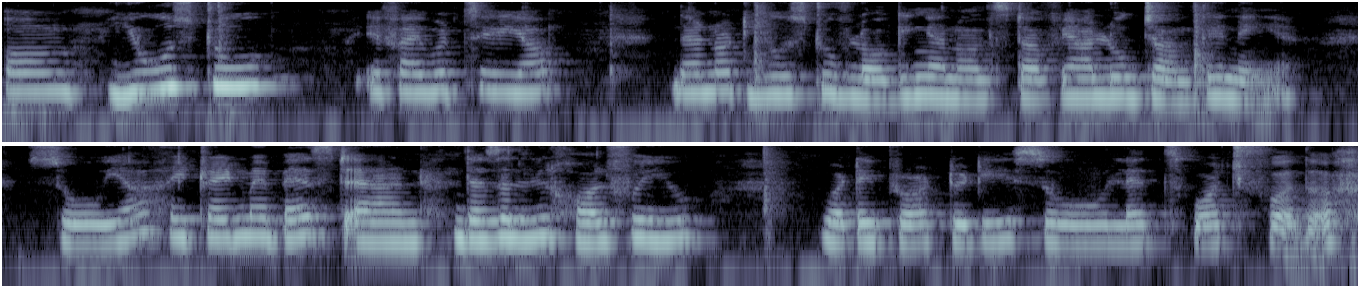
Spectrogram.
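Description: The voice has a dark, mellow tone and ordinary pitch variation. It moves at a moderate pace with long, frequent pauses. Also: woman, high pitch for a woman. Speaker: vlogger. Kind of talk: casual vlog chat. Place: home room. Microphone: phone near.

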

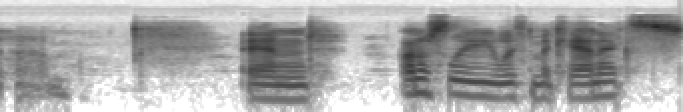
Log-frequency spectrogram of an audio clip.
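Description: A soft-spoken woman with a bright, sharp tone. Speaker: webcomic artist streaming while drawing. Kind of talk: casual live stream chat answering comments. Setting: live video stream. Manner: soft-spoken, talking quietly; hesitant, many fillers.

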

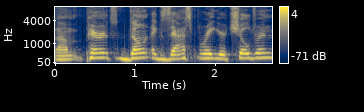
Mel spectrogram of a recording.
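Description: At a fairly slow pace, a man speaks in a high pitch with ordinary pitch variation. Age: 50s. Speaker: pastor. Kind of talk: sermon. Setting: church. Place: church. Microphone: headset.

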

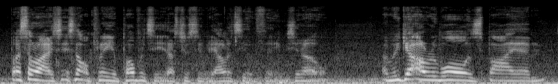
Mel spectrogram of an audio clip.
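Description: Over noticeable background noise, a man talks at a very fast pace with ordinary pitch variation and a dry sound with no echo. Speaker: interview guest. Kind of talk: interview answer. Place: car. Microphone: phone near.

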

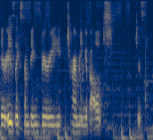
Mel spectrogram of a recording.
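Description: Faint music sits in the background while a woman talks at a moderate pace. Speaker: host interviewing wine founders. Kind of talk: casual interview chat. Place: bar.

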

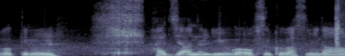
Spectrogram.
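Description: Against noticeable background noise, a man with a fairly high voice talks at a moderate pace. His pitch varies in an ordinary way. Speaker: interviewer. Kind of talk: casual interview talk outdoors. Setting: outdoors.

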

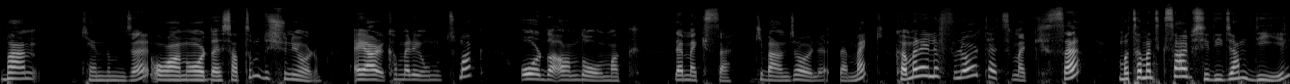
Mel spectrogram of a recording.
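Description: A woman with an ordinary speaking voice, fairly high pitch and lively intonation at a moderate pace, on a very clean recording with a silent background and a dry, close sound with no echo. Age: young. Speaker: actress. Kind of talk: casual interview chat. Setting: studio.

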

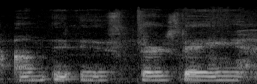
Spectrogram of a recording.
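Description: A woman's voice with audible room echo and light background noise. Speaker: pregnant vlogger. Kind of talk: casual vlog chat. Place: bathroom. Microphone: phone near.

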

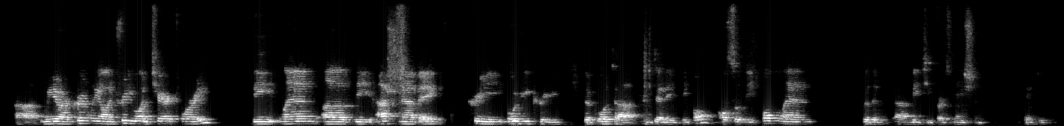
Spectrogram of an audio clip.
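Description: Fairly slow speech with ordinary pitch variation and audible room echo. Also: man. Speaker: event host. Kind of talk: ceremonial welcome speech. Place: hall. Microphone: camera far.

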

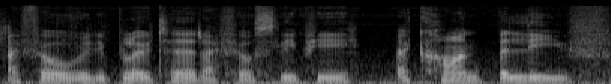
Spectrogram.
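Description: Very slowly and in a monotone, a woman talks with a very deep, low pitch over light background noise, the sound dry with no echo. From British Iranian. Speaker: TV reporter and documentary presenter. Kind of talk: documentary reporting. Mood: earnest, empathetic.

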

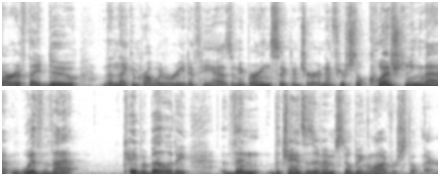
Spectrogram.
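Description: The speech moves at a moderate pace. Its intonation is lively. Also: man. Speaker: anime theory vlogger. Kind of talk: casual vlog commentary. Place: home room. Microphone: webcam.

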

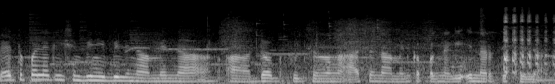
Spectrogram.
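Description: Dry sound with no echo, plus clear music in the background. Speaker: vlogger. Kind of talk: casual vlog chat. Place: shop.

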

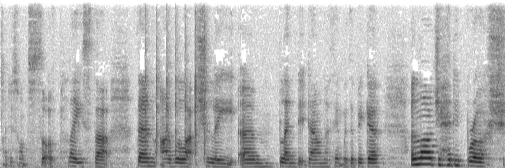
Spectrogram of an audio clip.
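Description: Speaking with a Yorkshire accent, a woman uses lively intonation at a moderate pace, her loudness swinging widely over light background noise. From Yorkshire, northern England. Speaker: beauty vlogger. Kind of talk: makeup tutorial chat. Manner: hesitant, many fillers. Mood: relaxed, chatty. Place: home room. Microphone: phone near.

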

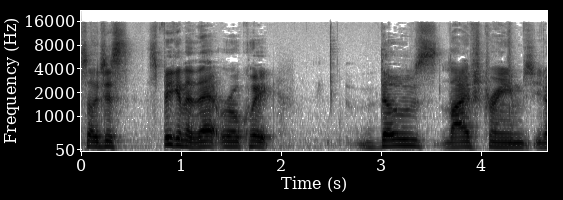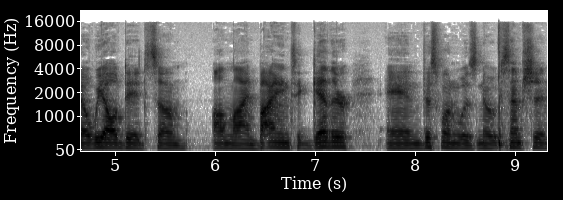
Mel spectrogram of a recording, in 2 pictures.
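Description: The background is quiet as a man talks at a fairly slow pace. His pitch variation is ordinary. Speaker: unboxing vlogger. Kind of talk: casual vlog chat. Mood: upbeat, laughing. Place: home room.

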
